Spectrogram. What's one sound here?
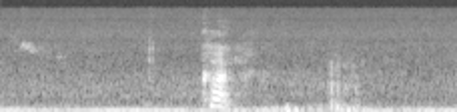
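A horse snorts once, close by.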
